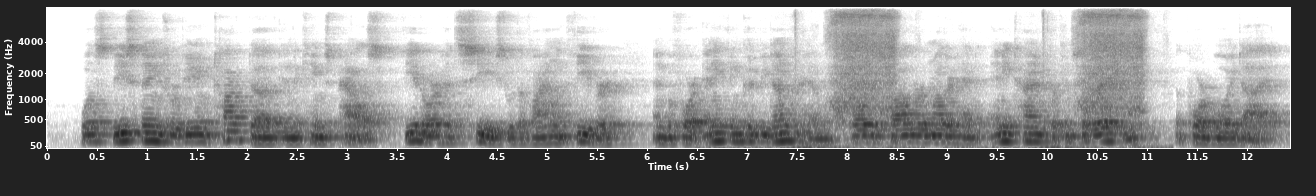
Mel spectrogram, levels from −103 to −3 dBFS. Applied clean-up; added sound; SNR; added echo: none; Hiss; 15 dB; reverberation time 1.0 s.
